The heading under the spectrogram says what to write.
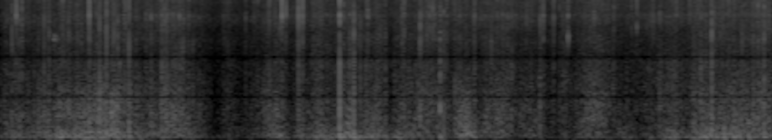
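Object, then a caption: Foam microphone windscreen. Long red nails scratch and rub a small blue foam windscreen fitted on a recorder's mic capsule. The result is a dense, muffled rumble of low scuffing and crackling with almost no high end. The sound dips briefly near the two-second mark before swelling again.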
